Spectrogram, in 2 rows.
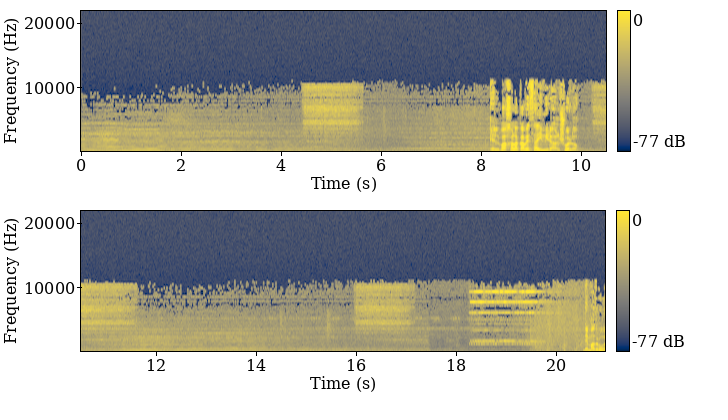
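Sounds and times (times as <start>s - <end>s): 
soft steady hiss: 1.5s - 20.9s
speech: 8.2s - 10.1s, 20.6s - 20.9s
telephone ringing at night with a faint electronic bell tone: 18.2s - 20.0s.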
